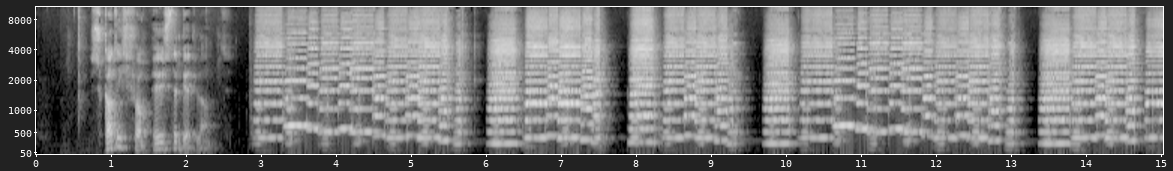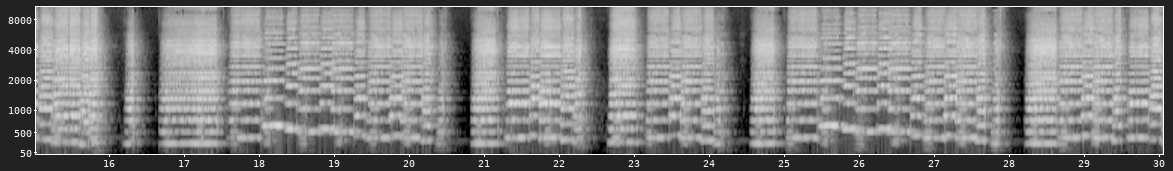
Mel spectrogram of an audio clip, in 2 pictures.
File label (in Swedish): schottis fran ostergotland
